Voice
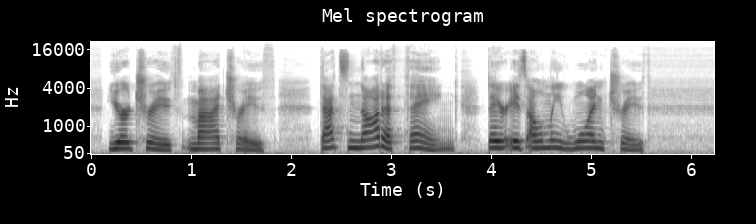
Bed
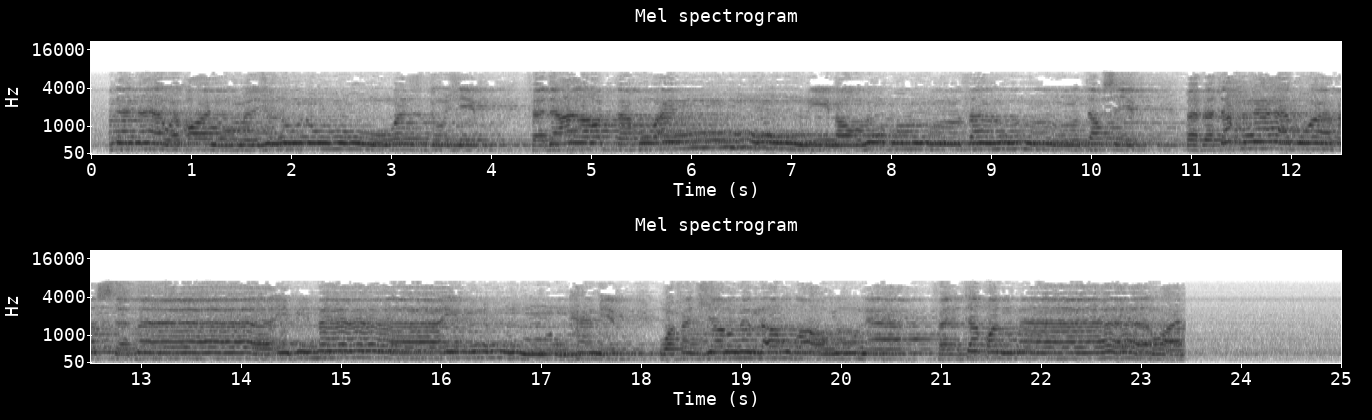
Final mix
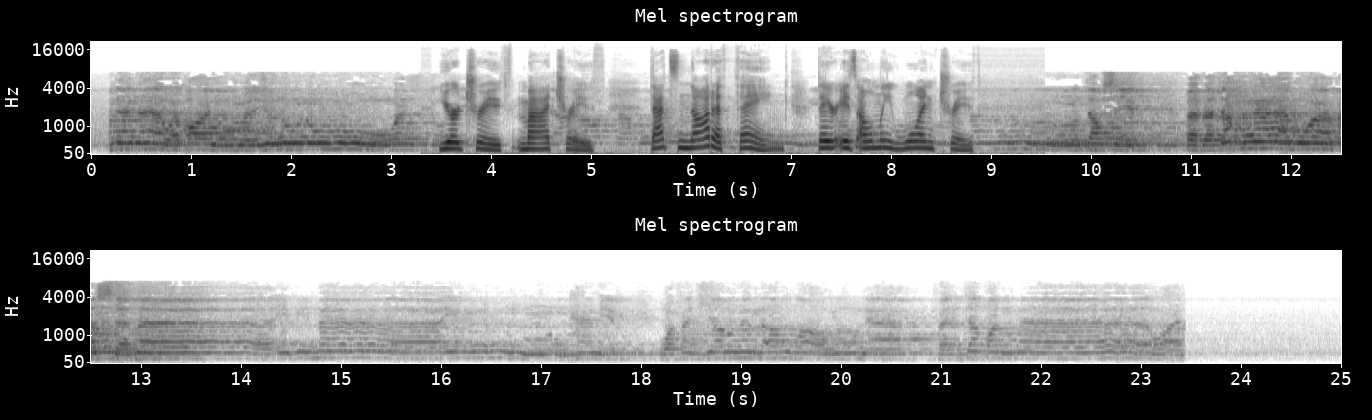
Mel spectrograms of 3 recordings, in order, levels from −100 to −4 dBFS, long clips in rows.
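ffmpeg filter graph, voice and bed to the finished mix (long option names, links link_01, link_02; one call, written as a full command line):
ffmpeg -i stem1.wav -i stem2.wav -filter_complex "[0:a]adelay=3300,volume=2.5dB[link_01];[1:a]volume=13dB,afade=type=out:start_time=2.74:duration=0.9:silence=0.177828,afade=type=in:start_time=9.01:duration=1.08:silence=0.141254,afade=type=out:start_time=12.22:duration=1.56:silence=0.105925[link_02];[link_01][link_02]amix=inputs=2:normalize=0" out.wav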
